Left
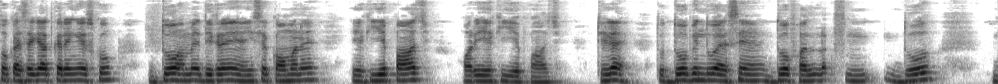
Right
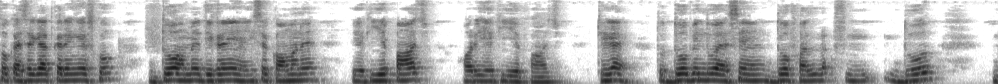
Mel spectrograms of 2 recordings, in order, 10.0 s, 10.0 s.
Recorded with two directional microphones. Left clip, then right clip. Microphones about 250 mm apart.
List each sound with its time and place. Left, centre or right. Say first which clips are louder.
0.0 s speech: left 5 dB; left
